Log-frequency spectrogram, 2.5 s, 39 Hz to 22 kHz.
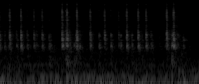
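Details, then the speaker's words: Denon MC7000 stock crossfader before installing a Mini Innofader Plus: sharp, uneven clicks in quick bursts at both ends as the fader is swept. The ends need bending back with needle pliers. The crossfader is clicking. "I'll show you one of the things that a lot of people are having issues with is you hear that clicking"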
